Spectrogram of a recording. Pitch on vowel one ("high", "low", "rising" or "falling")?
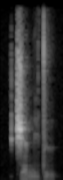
high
